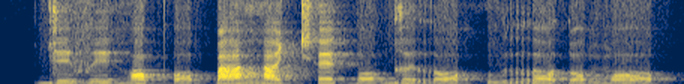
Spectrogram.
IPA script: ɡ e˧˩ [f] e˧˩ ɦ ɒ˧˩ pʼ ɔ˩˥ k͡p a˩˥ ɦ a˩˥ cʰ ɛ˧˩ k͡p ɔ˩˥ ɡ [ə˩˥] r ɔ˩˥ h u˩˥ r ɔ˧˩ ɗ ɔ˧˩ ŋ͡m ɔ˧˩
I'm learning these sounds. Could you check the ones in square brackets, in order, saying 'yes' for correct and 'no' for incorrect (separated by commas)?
no, no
